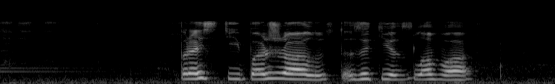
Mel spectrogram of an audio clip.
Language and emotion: Russian, sad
